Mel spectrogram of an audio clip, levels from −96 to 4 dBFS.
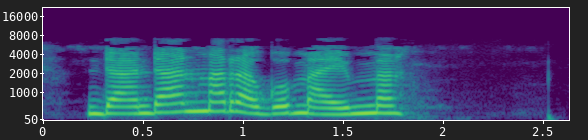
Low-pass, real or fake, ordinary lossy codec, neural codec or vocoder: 7.2 kHz; fake; MP3, 32 kbps; codec, 16 kHz, 6 kbps, DAC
